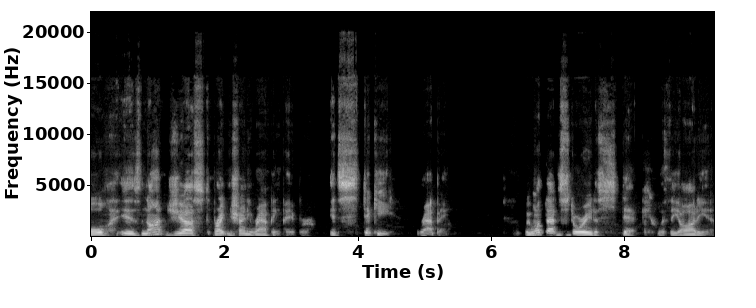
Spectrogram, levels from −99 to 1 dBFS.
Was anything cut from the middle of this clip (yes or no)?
yes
